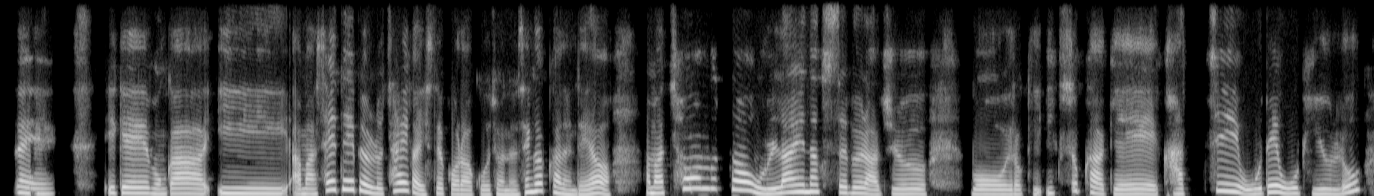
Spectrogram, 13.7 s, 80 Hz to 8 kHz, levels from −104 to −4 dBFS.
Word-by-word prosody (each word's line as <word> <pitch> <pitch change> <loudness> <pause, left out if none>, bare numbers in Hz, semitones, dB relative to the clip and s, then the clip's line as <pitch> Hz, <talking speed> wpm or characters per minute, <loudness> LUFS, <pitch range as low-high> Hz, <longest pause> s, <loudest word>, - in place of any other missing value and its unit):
네. 205 -4 -1 0.5
이게 225 -1 +1
뭔가 200 0 +2
이 210 -2 0
아마 195 0 0
세대별로 335 - +1
차이가 310 0 +1
있을 195 +3 -3
거라고 180 -2 -2
저는 175 -1 -3
생각하는데요. 220 - +1 0.3
아마 225 0 +2
처음부터 405 - +1
온라인 255 +4 +3
학습을 240 -5 -1
아주 190 +2 -1 0.4
뭐 185 -1 +1
이렇게 180 +1 -5
익숙하게 195 - -1
같이 285 +9 -1
5 195 0 0
대 265 +3 +3
5 215 -3 +2
비율로 195 - -2
210 Hz, 245 characters per minute, -23 LUFS, 195-260 Hz, 0.5 s, 온라인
